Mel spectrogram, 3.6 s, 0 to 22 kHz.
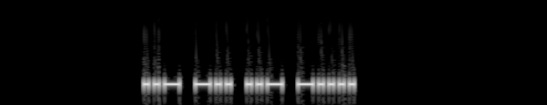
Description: Morse code, heard as a keyed tone, about 36 wpm, 700 Hz. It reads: UDU6
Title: Four Challenging Letter-Number Combinations 35wpm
